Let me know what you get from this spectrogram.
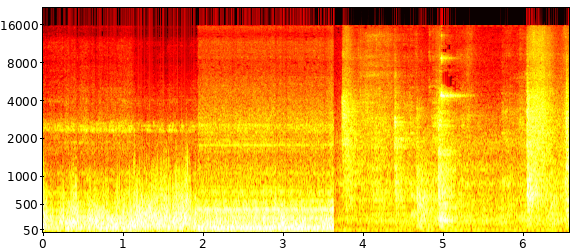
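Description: Chevrolet S-10 Blazer's engine running steadily with a low rumble as it tows the car on a strap. It stops abruptly, and quieter rubbing and scuffing of cardboard underfoot follows, with a knock and then a short scraping slide as the cardboard slips.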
